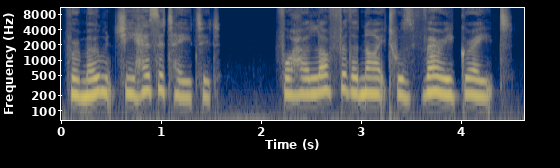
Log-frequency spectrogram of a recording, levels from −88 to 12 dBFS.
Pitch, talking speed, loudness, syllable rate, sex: 215 Hz, 180 wpm, -17 LUFS, 4.7 syllables/s, female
